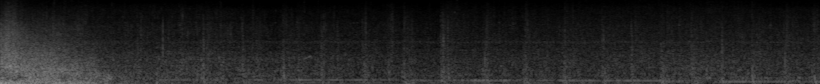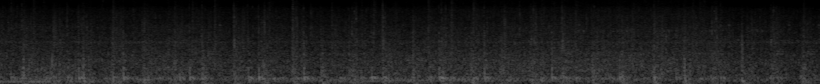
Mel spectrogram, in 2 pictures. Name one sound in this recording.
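A stream trickles nearby.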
